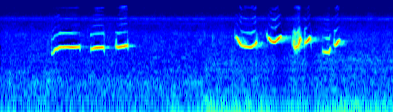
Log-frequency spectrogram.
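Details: Oriental magpie-robin, kacer sirtu type, singing actively. Three steady whistled notes are repeated, followed by a quick tumbling series of varied, swooping whistles. A low hum sits underneath.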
